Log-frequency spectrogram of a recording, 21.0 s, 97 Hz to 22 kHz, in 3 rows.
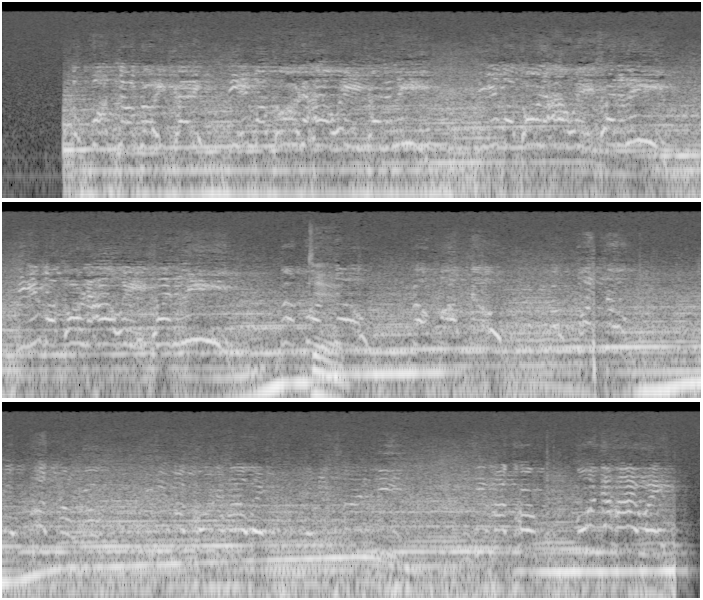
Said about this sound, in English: This guy's driving a damn Lambo, and he's videoing while he's driving probably 160, 170, weaving through traffic trying to get this guy because he hit the side of his damn car.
